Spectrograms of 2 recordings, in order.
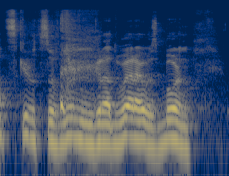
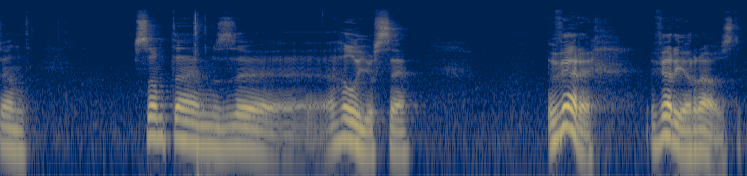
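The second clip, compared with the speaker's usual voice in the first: put-on Russian accent with halting delivery; 5 semitones lower, slower than usual. Podcast host welcoming listeners as Vladimir, Russian accent. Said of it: "gonna do this accent the entire time".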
